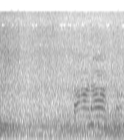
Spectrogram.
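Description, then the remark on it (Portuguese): A jet ski engine drones steadily on floodwater in Eldorado do Sul as volunteers carry donations and steer around submerged cars, fairly loud, with wind buffeting the microphone and a brief voice rising over the motor toward the end. “Em outra região de Eldorado do Sul, voluntários levam doações em motos aquáticas.”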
